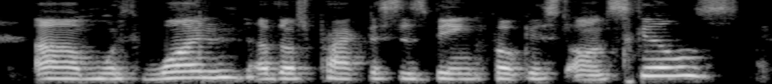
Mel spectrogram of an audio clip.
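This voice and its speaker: A woman with an American accent speaks at medium pitch and a moderate pace. Her voice sounds somewhat breathy. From US Midwest, Chicago. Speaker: speech and debate coach. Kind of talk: workshop presentation. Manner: many vocal fillers.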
